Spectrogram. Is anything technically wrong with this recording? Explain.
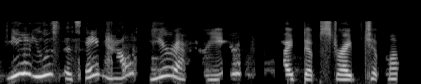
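Yes. Two faults recur, both likely from an echo canceller on a loudspeaker call.

Other side's voice leaking through, 0.0 to 1.0 s, 1.32 to 1.59 s and 2.08 to 2.76 s: the canceller left residual loudspeaker echo in the microphone signal, so a faint second voice sits roughly 25 to 30 dB under the speech.

Speech suppressed in double talk, 0.05 to 0.15 s, 0.62 to 2.33 s, 2.79 to 2.90 s and 3.79 to 4.16 s: with both sides talking, the canceller also attenuated the near talker. The speech dips briefly and lightly at first, then drops steeply, around 40 dB.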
